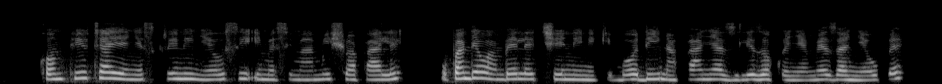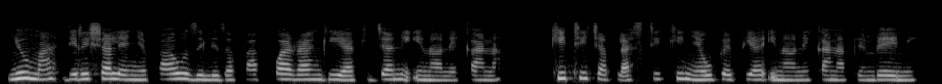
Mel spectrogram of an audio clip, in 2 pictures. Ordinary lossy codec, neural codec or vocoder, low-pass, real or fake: Opus, 16 kbps; none; 7.2 kHz; real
